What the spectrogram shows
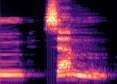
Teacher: ميم ساكنة تتجلى الصفة في الحروف الساكنة الميم من أحرف التوسط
